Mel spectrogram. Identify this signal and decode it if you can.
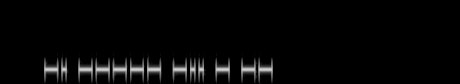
Morse code, heard as a keyed tone, about 28 wpm, 700 Hz. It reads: N0DTM
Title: USA Call Signs - 5 Characters - Repeated 3x - 28wpm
